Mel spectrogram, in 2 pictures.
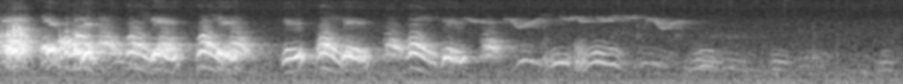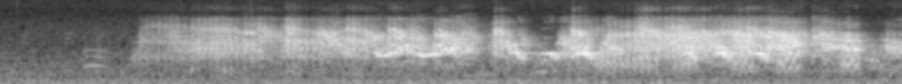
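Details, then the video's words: A White-crested Laughingthrush gives harsh, rapid chattering notes for about three seconds, then a long, broad rushing wash like a noisy chorus, in the Nainital Himalaya, where a barking deer turns alert on hearing the call. "Call of White Crested Laughing Thrush"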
